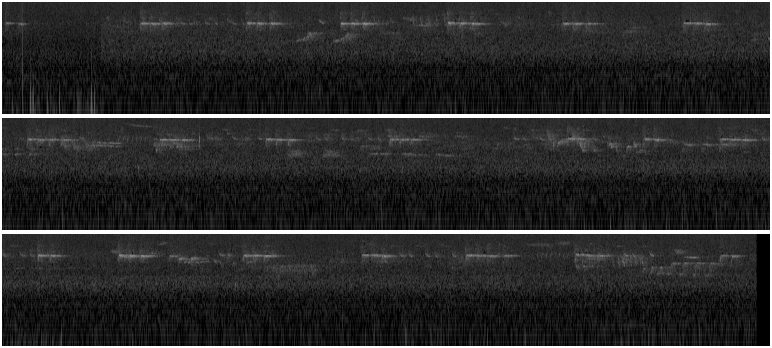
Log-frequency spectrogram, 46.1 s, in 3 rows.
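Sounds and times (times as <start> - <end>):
lower bird chirps: 0.0 - 0.7, 1.8 - 12.9, 13.5 - 45.7
soft steady hiss: 0.0 - 45.8.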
